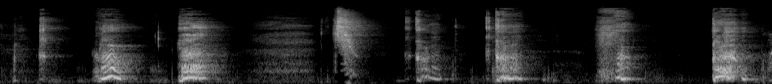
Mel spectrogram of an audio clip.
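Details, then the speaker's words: Dog sneezing: a run of about eight short, forceful nasal snorts and sneezes in quick succession; the owner says the dog gets mad whenever the owner sneezes. "Why do you get so mad when I sneeze? Huh? And then you sneeze. I didn't get mad when you sneezed."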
